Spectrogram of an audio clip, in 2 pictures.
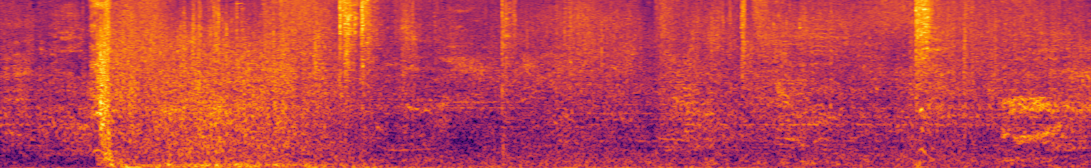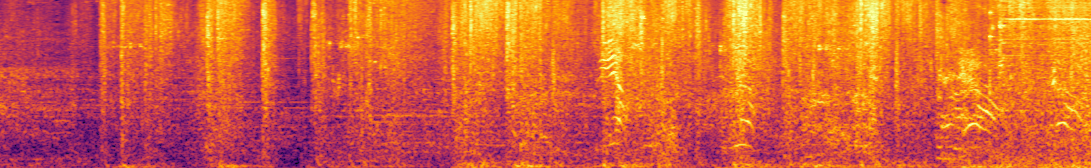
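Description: Fire spells whoosh and crackle in a game.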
